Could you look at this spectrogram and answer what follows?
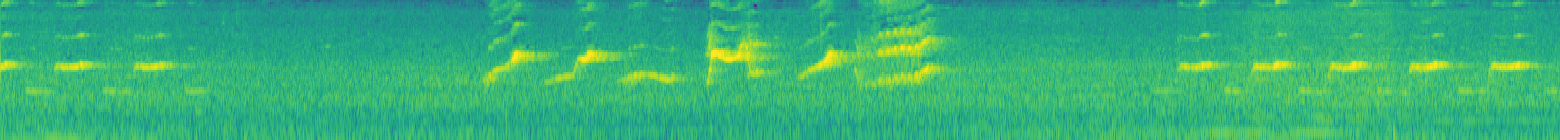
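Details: Cockatiel singing a lively run of whistled, bending notes in the middle. Soft, evenly spaced short whistles come before and after it over low background rumble.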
